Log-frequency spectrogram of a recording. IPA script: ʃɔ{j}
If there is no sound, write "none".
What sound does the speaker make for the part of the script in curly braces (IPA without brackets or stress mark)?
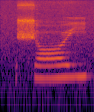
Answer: j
